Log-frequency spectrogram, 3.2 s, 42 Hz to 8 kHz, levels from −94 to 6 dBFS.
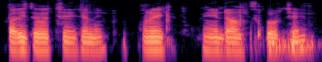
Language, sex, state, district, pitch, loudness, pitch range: Bengali, male, West Bengal, Paschim Medinipur, 115 Hz, -18 LUFS, 115-120 Hz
